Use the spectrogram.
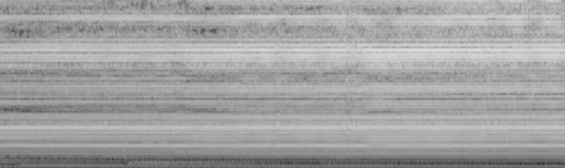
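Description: Electric beard trimmer with a guard fitted running continuously up close, a loud steady mechanical buzz whose pitch shifts slightly as it moves through the beard, cutting off abruptly at the end.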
